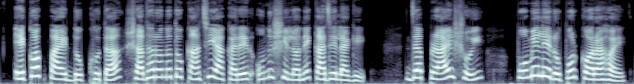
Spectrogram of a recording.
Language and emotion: Bengali, neutral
